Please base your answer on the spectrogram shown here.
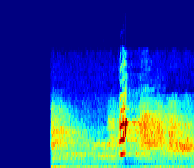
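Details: Lovebirds giving a continuous shrill, squeaky chatter after a half-second of silence, with one louder sharp squawk near the middle.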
